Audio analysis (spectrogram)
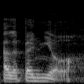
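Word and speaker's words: jalapeño: I think you'll find it's pronounced jalapeno.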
